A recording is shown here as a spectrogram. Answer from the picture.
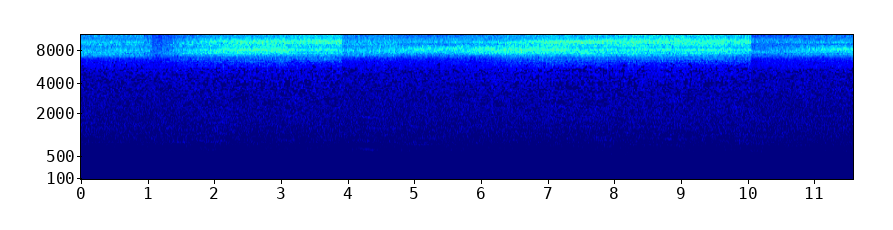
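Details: A chorus of grasshoppers in a summer meadow keeps up an unbroken, piercing, high buzzing trill, briefly quieter at the start and after ten seconds.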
